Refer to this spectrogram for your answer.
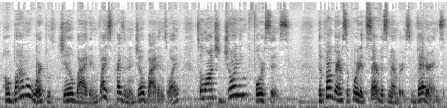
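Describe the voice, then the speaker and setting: A woman reading a children's book aloud as host, with expressive, deliberate phrasing and brief asides. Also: mid-range voice, poor audio.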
